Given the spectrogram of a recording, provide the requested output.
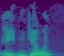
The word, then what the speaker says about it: Aidan Gillen: Aidan Gillen? – Yep.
